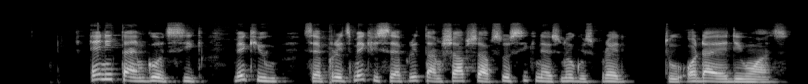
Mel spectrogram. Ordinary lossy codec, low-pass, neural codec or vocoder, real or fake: none; 7.2 kHz; none; real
